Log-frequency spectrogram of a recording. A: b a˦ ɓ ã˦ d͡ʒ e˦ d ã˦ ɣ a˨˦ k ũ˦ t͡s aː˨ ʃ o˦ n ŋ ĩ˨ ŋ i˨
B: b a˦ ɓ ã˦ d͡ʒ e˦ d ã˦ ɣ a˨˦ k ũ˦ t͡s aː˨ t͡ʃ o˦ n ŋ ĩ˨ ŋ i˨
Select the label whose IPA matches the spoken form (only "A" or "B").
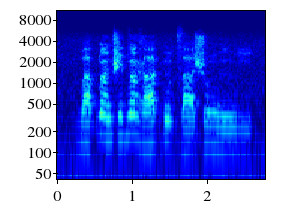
A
